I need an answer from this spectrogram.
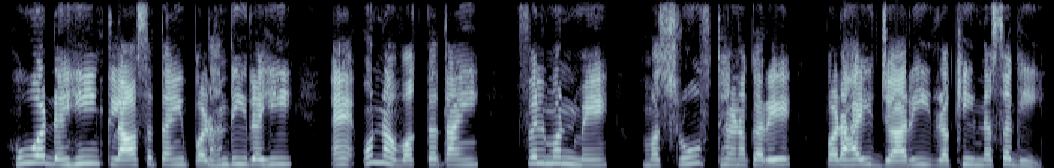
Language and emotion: Sindhi, neutral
